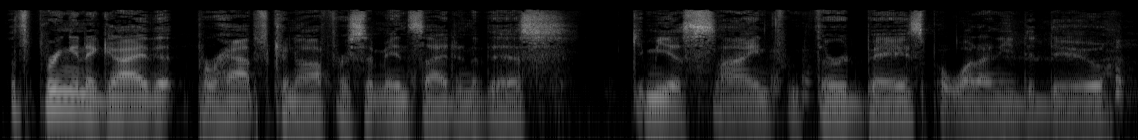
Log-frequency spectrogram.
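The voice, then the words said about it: Hoarse, strained voice. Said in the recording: “I lost my voice? ... Because I was yelling so much at the BYU-Utah baseball game”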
